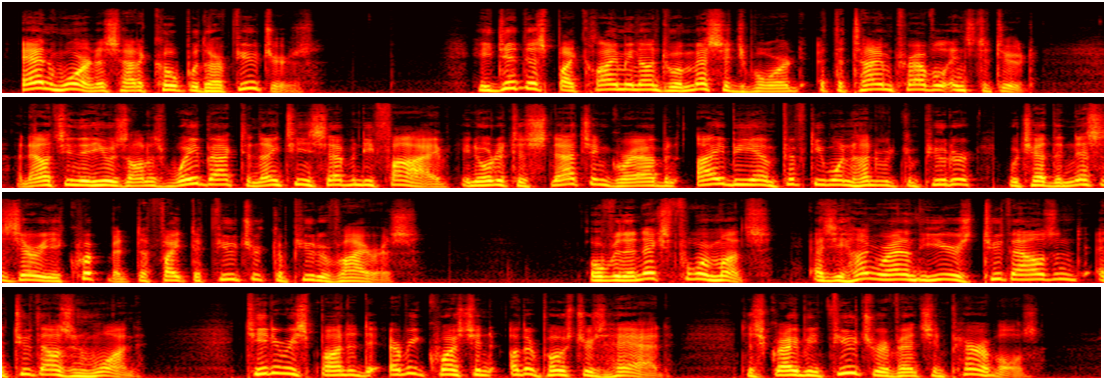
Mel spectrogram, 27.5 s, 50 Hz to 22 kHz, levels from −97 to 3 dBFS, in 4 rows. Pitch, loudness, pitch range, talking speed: 185 Hz, -24 LUFS, 160-210 Hz, 180 wpm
